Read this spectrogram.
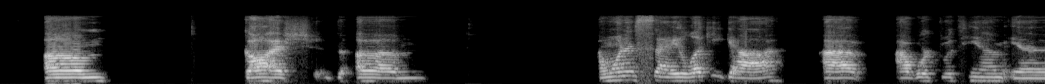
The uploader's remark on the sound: our 4/2/2023 Zoom Show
